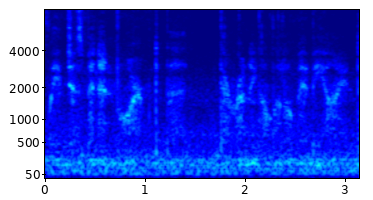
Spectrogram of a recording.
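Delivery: soft unvoiced whisper. Real, not acted. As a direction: whisper so no one hears. Quiet place, whispering.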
